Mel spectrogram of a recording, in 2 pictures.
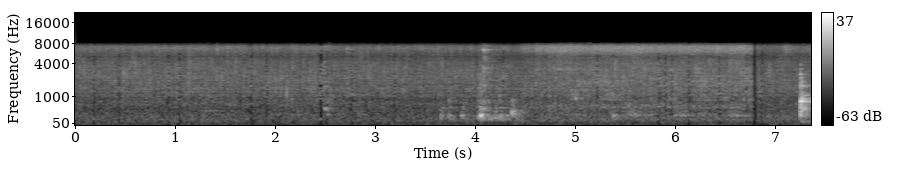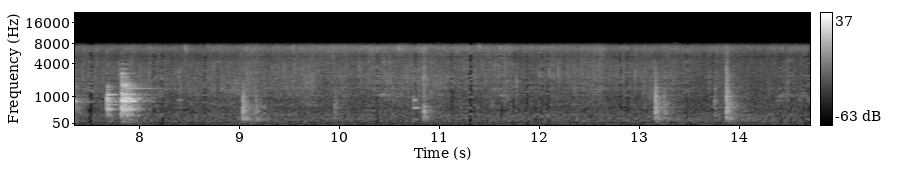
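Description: Chickpeas sizzling in a hot nonstick skillet as a steady hiss, louder for about two seconds in the middle before dropping suddenly. Several short knocks and scrapes of a spatula in the pan stand out, the loudest just past halfway.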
